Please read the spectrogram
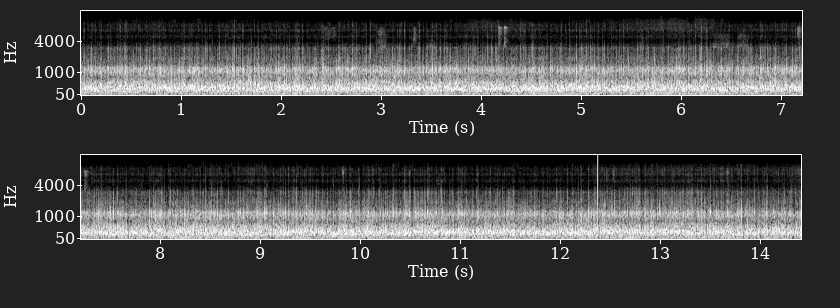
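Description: Steady rush of wind buffeting the microphone of a camera on a road bicycle riding at race speed, with no pitch or rhythm to it.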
